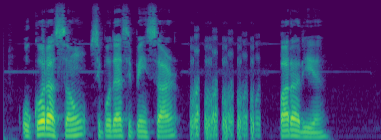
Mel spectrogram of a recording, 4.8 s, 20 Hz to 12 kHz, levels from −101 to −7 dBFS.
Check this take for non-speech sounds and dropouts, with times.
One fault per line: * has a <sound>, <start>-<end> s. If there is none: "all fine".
* has a laugh, 2.4-3.3 s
